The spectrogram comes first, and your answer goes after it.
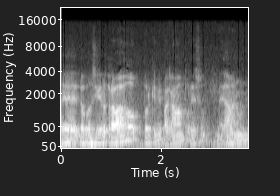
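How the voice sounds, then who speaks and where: Somewhat breathy, a man speaks at a fairly slow pace with fairly even intonation, and the room echo is audible. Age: 60s. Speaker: retiree recounting working life. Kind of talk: oral history interview. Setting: recorded by his niece. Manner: halting with repetitions.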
